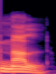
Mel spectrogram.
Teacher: লাল থেকে নাল, একটা ল বদলে ন। এটা সমীভবনের ঠিক বিপরীত।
